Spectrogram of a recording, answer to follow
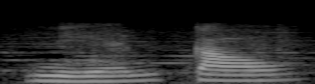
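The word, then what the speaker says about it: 年糕: And also the tikoy, you have to offer that one also during New Year because tikoy, the pronunciation in Mandarin is nian, gao.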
